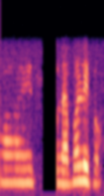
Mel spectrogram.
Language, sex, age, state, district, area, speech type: Assamese, female, 30-45, Assam, Jorhat, urban, conversation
